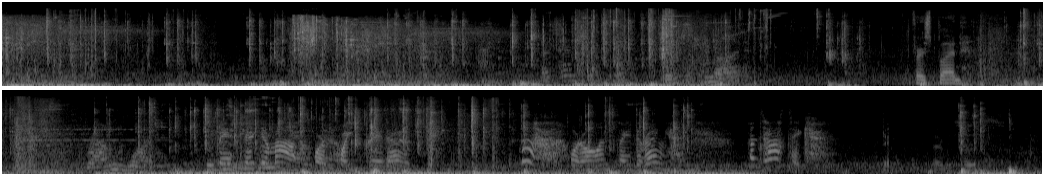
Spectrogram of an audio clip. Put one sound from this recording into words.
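Video game sound effects click and clatter.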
